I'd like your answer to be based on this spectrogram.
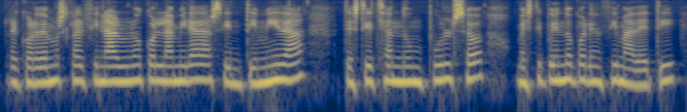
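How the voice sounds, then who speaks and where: Woman with a mellow, dry voice. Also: medium pitch, little pitch movement, very fast, no room sound. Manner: explanatory, stresses words, many restarts. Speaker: podcast guest, nonverbal communication expert. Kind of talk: conversational explanation. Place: podcast studio.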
